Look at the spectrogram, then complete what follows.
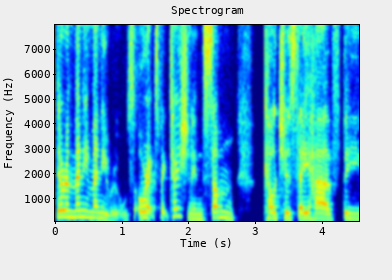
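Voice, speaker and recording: The speaker has a British accent. The background is quiet. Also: woman. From England, raised by Polish parents. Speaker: psychotherapist. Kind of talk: interview.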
